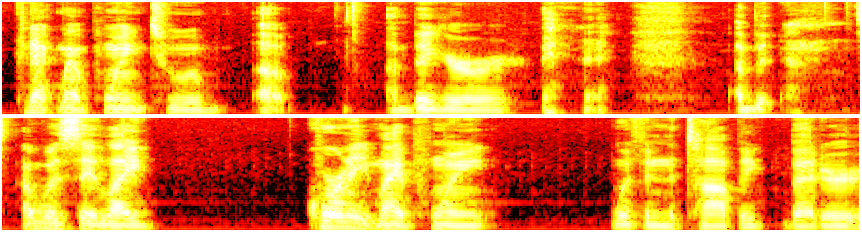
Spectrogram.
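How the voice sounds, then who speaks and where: Low-voiced man giving halting, unscripted commentary. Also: no room sound, studio quality. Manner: halting, self-correcting, with repeated phrases. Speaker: host of an online commentary video. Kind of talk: unscripted opinion commentary from notes.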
